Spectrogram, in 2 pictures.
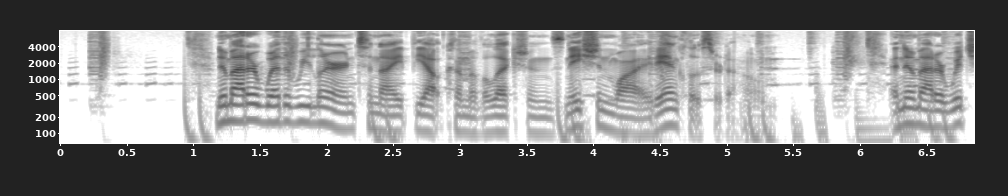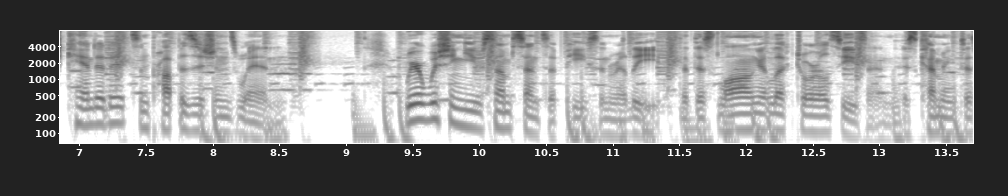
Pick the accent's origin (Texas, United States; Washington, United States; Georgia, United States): Texas, United States; Fort Worth; I'm from Fort Worth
